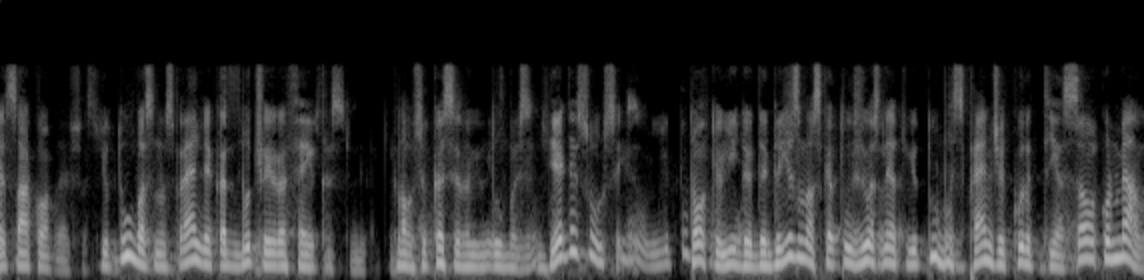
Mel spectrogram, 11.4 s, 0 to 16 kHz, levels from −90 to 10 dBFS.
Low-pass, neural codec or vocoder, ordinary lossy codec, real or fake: 7.2 kHz; codec, 16 kHz, 1 kbps, FreqCodec, larger model; MP3, 48 kbps; fake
